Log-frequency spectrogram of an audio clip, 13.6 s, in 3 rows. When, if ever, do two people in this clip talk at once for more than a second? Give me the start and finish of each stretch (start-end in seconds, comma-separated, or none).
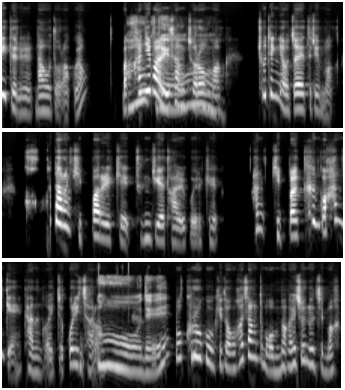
1.6-3.0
